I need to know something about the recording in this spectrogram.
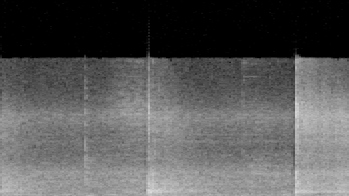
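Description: Arc welding with a homemade ceiling-fan-stator welder: the electrode, held in pliers, is touched to steel strips, giving a sharp crackling snap about once a second as the arc strikes. A steady hum runs underneath.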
